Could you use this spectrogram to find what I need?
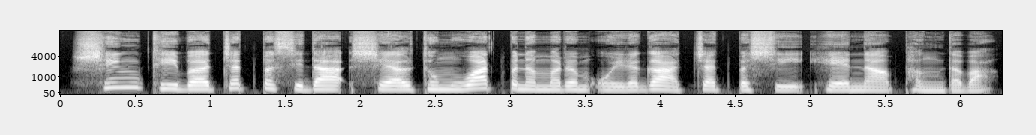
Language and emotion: Manipuri, neutral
